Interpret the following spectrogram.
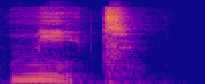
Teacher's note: The lips are slightly smiling, tense, and not rounded, and the tongue is tense. It is high and far forward near the roof of the mouth.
